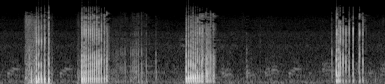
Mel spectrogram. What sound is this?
quad farts
fart poot gas flatulence flatulation explosion noise
poot, fart, noise, flatulation, gas, flatulence, explosion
